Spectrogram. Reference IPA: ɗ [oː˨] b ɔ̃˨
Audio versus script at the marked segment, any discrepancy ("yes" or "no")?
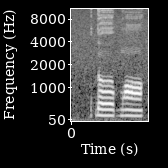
no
